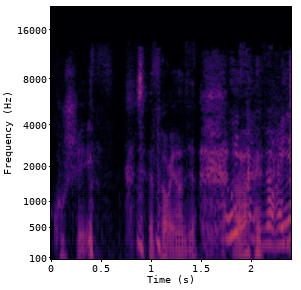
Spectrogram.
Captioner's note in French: rires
